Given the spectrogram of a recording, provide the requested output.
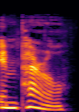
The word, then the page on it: imperil: British English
